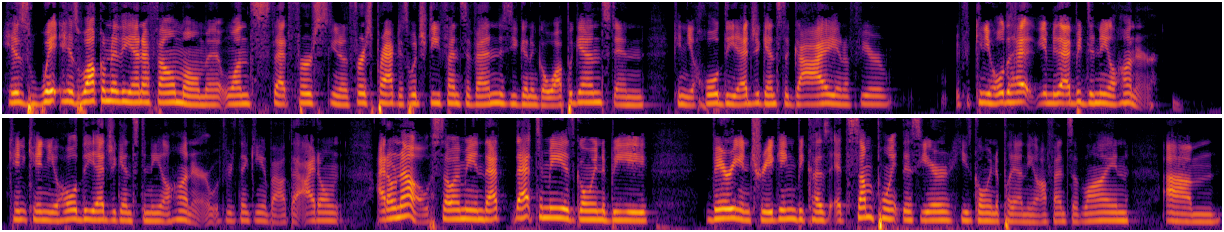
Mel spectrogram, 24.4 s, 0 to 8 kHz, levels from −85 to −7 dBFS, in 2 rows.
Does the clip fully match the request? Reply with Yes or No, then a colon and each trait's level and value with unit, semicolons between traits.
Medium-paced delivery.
No: fast, 230 wpm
